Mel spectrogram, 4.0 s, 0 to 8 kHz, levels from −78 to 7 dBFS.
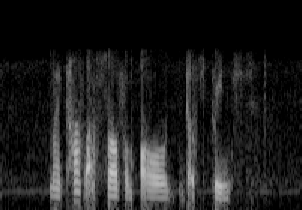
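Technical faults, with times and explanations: Throughout, G.723.1 codec: the speech is muffled and hoarse, with everything outside about 200 Hz to 3.5 kHz gone and consonants smeared. That heavy damage fits a roughly 6 kbit/s coder working in 30 ms frames, slowly re-fitting its voice model.
1.07–1.15 s and 3.20–3.27 s, VoIP packet loss concealed by the speech codec: the decoder papers over the gaps by extending its last pitch and filter, so the sound turns briefly into a buzzy tone or coloured noise that fades, then stays weak or distorted as it recovers. That fits one and then two lost 30 ms frames.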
